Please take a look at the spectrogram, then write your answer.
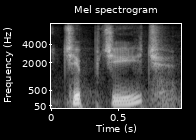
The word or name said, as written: jipji'j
